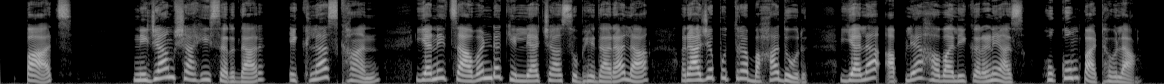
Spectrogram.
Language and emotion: Marathi, neutral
